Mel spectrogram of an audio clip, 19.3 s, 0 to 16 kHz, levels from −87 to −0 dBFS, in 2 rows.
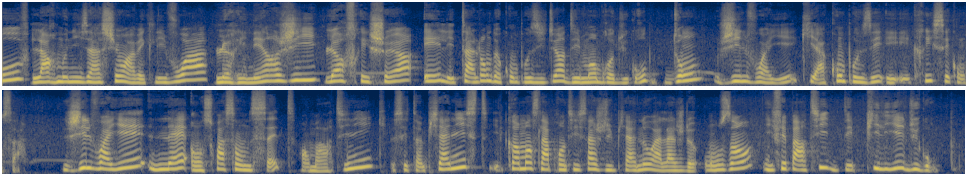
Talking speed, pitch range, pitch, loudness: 170 wpm, 185-245 Hz, 215 Hz, -19 LUFS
